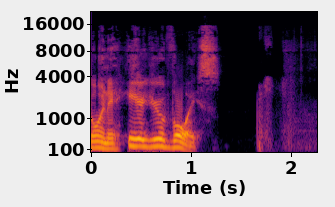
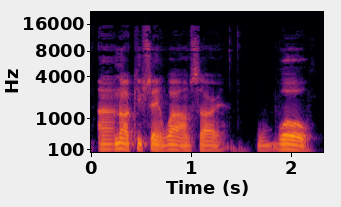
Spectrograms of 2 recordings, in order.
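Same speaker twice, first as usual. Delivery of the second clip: ordinary delivery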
